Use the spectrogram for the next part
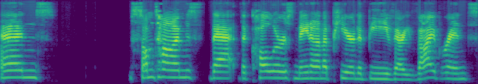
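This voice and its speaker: A woman's voice: on the high side, little pitch movement, slow pace. A woman narrating a photo presentation, enthusiastic and often repeating words for emphasis. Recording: dull lo-fi recording.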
